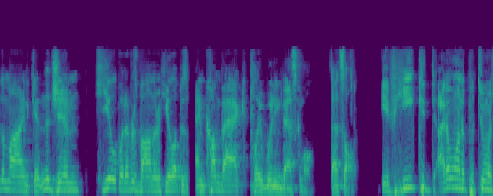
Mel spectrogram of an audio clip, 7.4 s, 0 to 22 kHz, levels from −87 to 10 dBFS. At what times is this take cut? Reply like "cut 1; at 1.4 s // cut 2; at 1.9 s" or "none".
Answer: cut 1; at 1.7 s // cut 2; at 2.4 s // cut 3; at 2.8 s // cut 4; at 3.8 s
